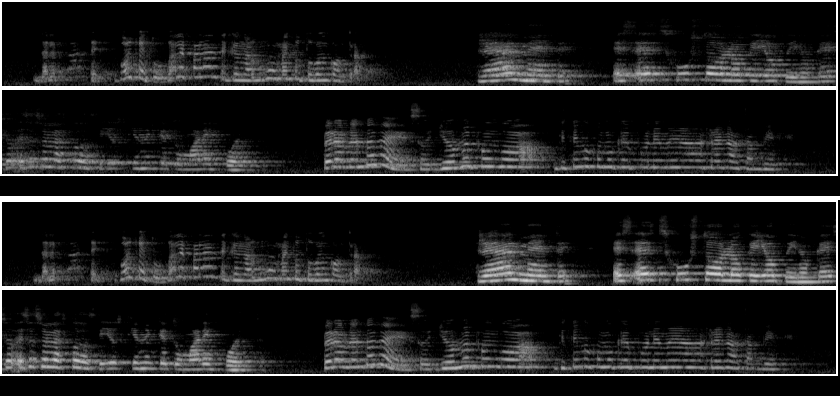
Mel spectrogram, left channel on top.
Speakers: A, in the centre; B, on the right (about 30°).
A: Dale para adelante, igual que tú, dale para adelante, que en algún momento tú vas a encontrar.
B: Realmente es, es justo lo que yo opino, que eso, esas son las cosas que ellos tienen que tomar en cuenta.
A: Pero hablando de eso, yo me pongo a- yo tengo como que ponerme a regar también.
